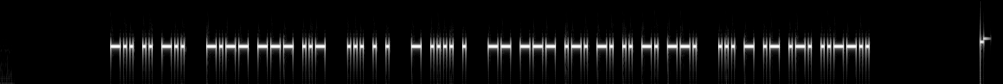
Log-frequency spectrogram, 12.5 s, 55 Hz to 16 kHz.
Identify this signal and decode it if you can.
Morse code, heard as a keyed tone, about 30 wpm, 700 Hz. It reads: DID YOU SEE THE MORNING STAR?
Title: Sentences from Top 1000 Words - Review Part 2 - 30wpm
